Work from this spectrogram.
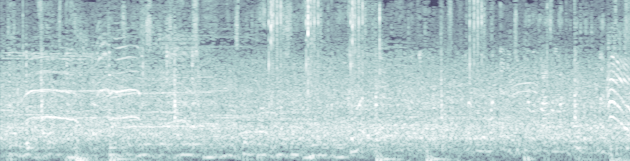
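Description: Stadium crowd noise in an American football video game, a continuous broad roar of murmuring fans with occasional swells and thuds, heard steadily under a play-by-play commentator's voice.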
